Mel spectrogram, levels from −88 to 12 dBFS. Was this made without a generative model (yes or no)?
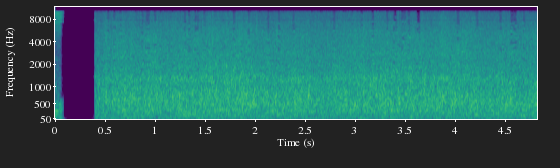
no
